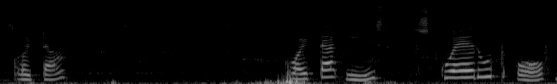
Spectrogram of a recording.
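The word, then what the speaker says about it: iota: अब ये आई क्या है, इसे हम प्रोनाउंसिएट कैसे करते हैं, I means eta. What is this I, आई इज आयटा। जो आई जो सिंबल यूज हुआ इसे बोलते हैं आयोटा।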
